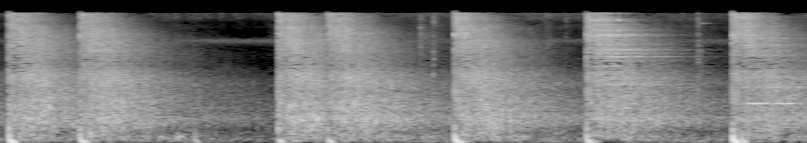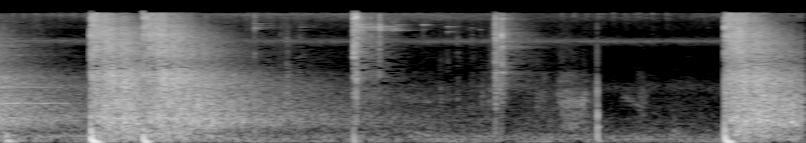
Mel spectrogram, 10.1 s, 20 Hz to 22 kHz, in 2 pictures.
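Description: A 9mm Sig Sauer P320 X5 Legend pistol fitted with an Armory Craft muzzle brake, fired about ten times at roughly one shot a second with uneven gaps. It is shooting heavy 147-grain ammunition, and each shot trails off in a long echo.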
